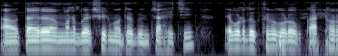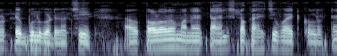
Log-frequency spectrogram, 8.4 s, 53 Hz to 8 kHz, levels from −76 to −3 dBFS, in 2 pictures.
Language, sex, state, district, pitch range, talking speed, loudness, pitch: Odia, male, Odisha, Malkangiri, 100-115 Hz, 170 wpm, -19 LUFS, 105 Hz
